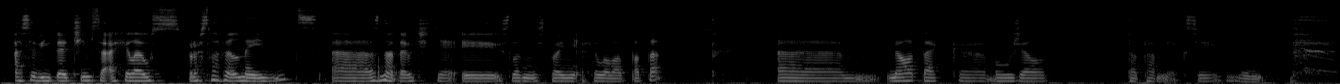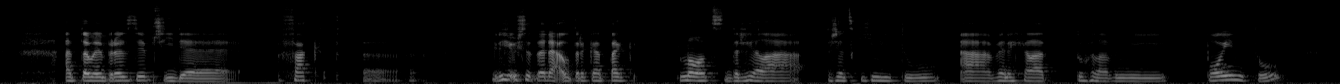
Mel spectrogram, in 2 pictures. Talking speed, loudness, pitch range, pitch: 95 wpm, -43 LUFS, 145-175 Hz, 155 Hz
